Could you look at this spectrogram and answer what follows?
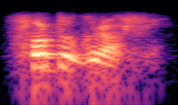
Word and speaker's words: photography: I said that in photography okay Hussain I can't understand what you're saying oh Sam photography not a photography photography but he is putting the syllables and the stresses on the wrong places photography photography foreign foreign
